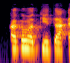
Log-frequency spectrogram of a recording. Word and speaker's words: Bhagavad Gita: Bhagavad Gita. – Yeah, that's how you say it. – Bhagavad Gita.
